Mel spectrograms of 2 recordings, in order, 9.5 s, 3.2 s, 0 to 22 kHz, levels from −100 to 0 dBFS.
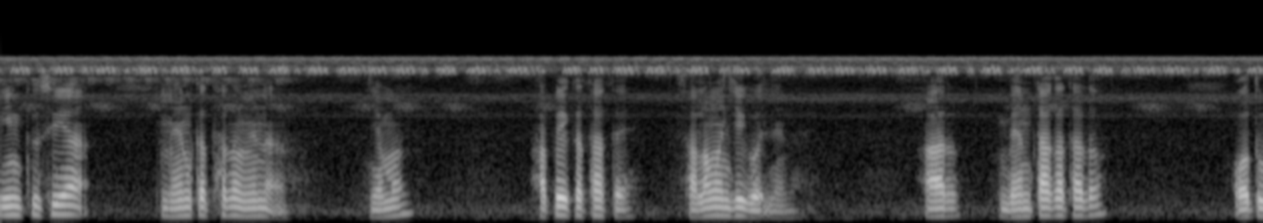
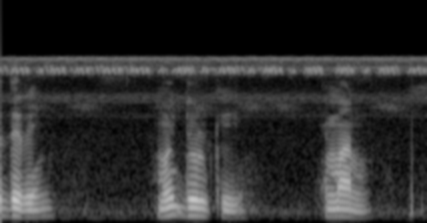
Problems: constant background noise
